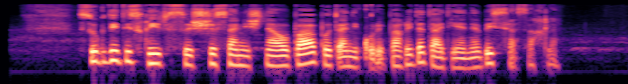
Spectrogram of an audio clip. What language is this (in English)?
Georgian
